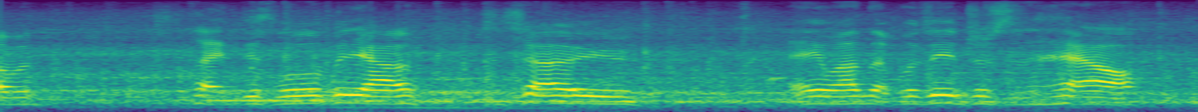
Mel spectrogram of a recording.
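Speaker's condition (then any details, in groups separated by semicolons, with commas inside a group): Cerebral palsy; uses wheelchair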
